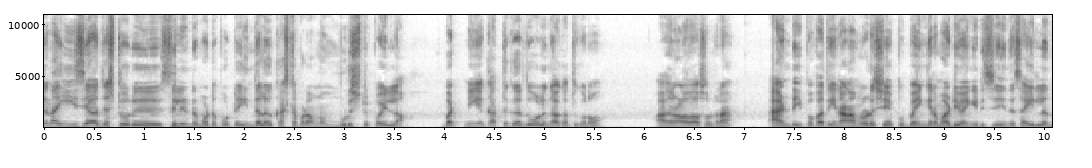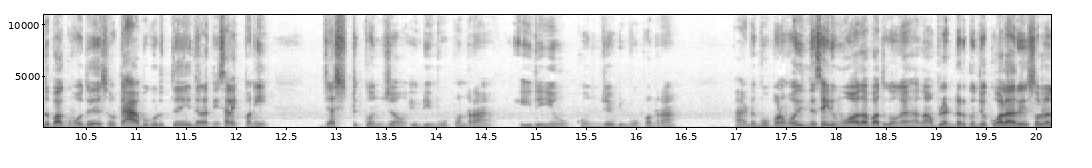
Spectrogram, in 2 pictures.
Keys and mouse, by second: 5.1 middle drag, 10.2 Tab, 12.0 g, 12.1-13.2 middle drag, 14.1 click, 15.4 g, 16.3 click, 17.2 middle click, 17.5 ctrl+z.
